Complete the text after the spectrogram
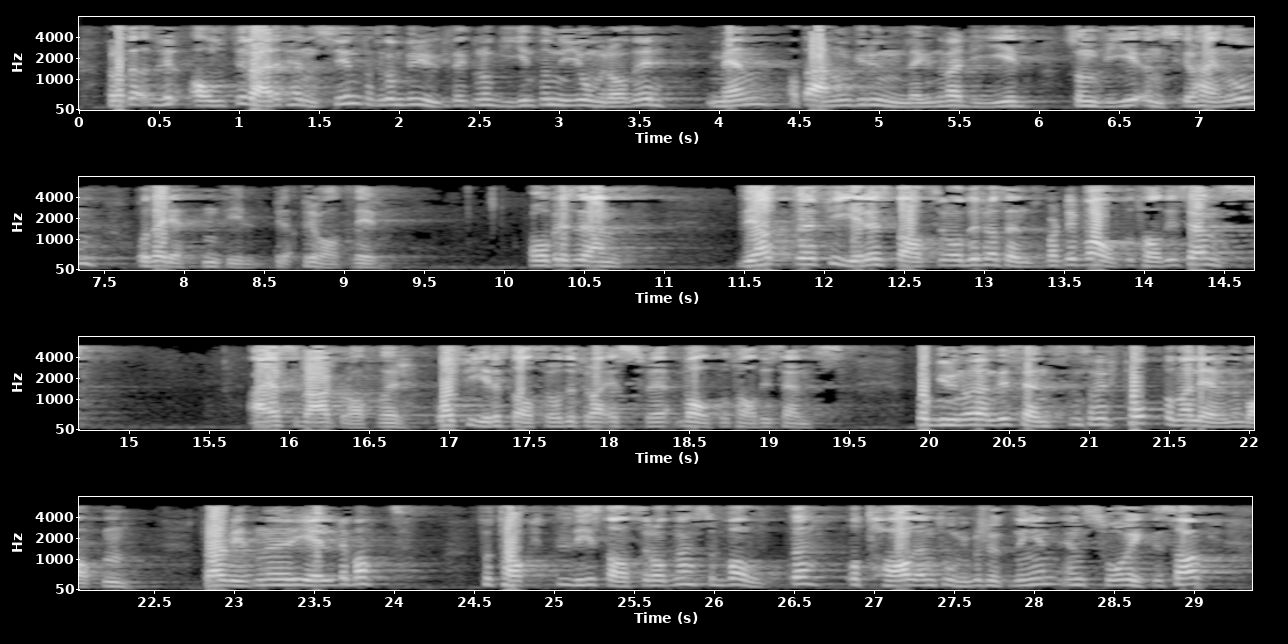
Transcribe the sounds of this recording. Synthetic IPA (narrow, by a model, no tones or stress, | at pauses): fɔɾɑt̪d̪ɛʋɪlɑlt̪ɪʋæːɾəɛt̪hɛnsyːnlɑt̪ʋɪkʰɑnbɾʉːkət̪ʰɛknʊlʊɡiːənpʰɔnyːəʊmɾoːd̪əɾ | mɛnɑt̪̚d̪ɛæɳuːənɡɾʉnlɛɡːənəʋæɖiːəɾsɔmʋɪœnskəɾɔɦæɪnəɔmɔd̪ɛæɾɛt̪ːn̩t̪ʰɪlpʰɾɪʋɑ̰ːt̪əliːʋ | ɔpʰɾɛsɪd̪ɛnt̪ | d̪ɛɑt̪fiːɾəst̪ɑːt̪sɾoːd̪əɾfɾɑsɛnt̪ɾəpɑʈiːʋɑlt̪əɔt̪ʰɑːd̪ɪsɛns | ʔæ̰ɾjæɪsʋæːʈ̚ɡɽɑ̰ːfɔɾɔɑt̪fiːɾəst̪ɑːt̪sɾoːd̪əɾfɾɑʔɛsʋeːʋɑlt̪əɔt̪ʰɑ̰ːd̪ɪsɛns | pʰɔɡɾʉnːɑʋd̪ɛnd̪ɪsɛnsn̩sɔhɑʋɪfɔt̪̚ːd̪ɛnːəleːʋənəd̪ɛbɑt̪ːn̩ | fɔɾæːɖb̪ɪt̪ːɛnɾɛɛlːd̪ɛbɑt̪ː | sɔt̪ʰɑkt̪ʰːɪld̪ɪst̪ɑːt̪sɾoːd̪ənəsɔmʋɑlt̪əɔt̪ʰɑːd̪ɛnt̪ʰʊŋːəbəʂ̬ɭʉt̪nɪŋənɪɛnsɔʋɪk̚t̪ɪsɑːk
